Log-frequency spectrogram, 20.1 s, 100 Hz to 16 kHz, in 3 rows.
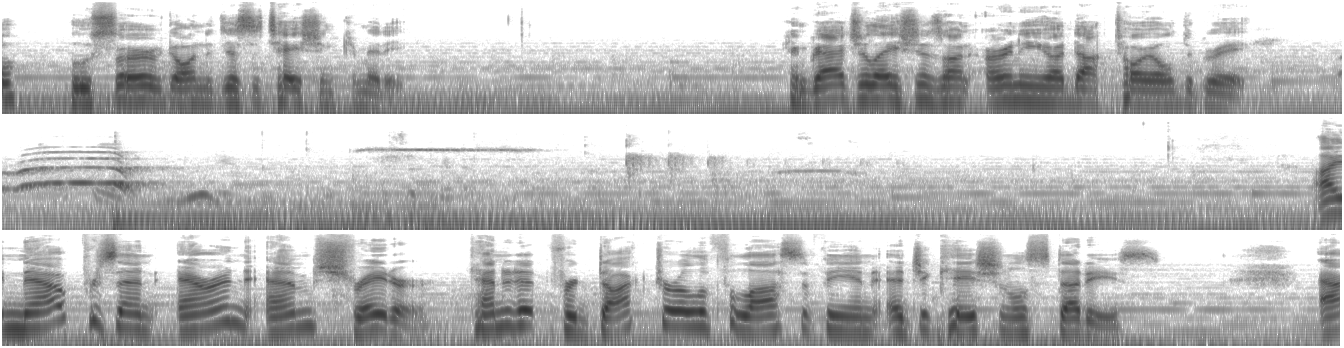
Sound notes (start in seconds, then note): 8.4 whistle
